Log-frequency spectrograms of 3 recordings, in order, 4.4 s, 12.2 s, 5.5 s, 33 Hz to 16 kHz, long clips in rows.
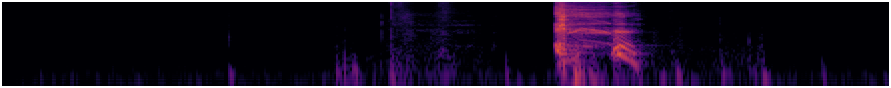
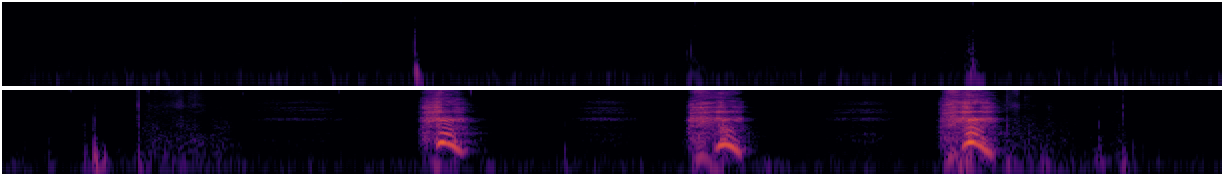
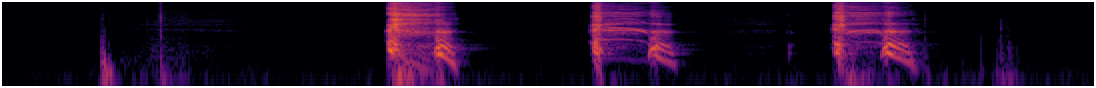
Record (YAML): cough_length: 4.4 s
cough_amplitude: 12943
cough_signal_mean_std_ratio: 0.2
exhalation_length: 12.2 s
exhalation_amplitude: 5407
exhalation_signal_mean_std_ratio: 0.21
three_cough_length: 5.5 s
three_cough_amplitude: 29859
three_cough_signal_mean_std_ratio: 0.29
survey_phase: beta (2021-08-13 to 2022-03-07)
age: 65+
gender: Female
wearing_mask: 'No'
symptom_fatigue: true
smoker_status: Never smoked
respiratory_condition_asthma: true
respiratory_condition_other: false
recruitment_source: REACT
submission_delay: 1 day
covid_test_result: Negative
covid_test_method: RT-qPCR
influenza_a_test_result: Negative
influenza_b_test_result: Negative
